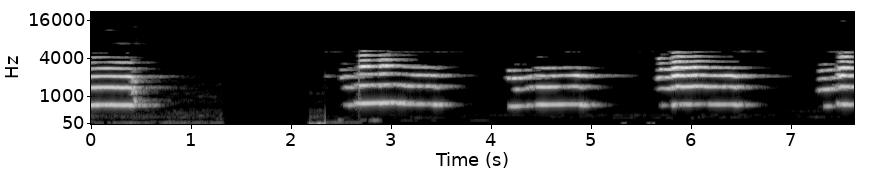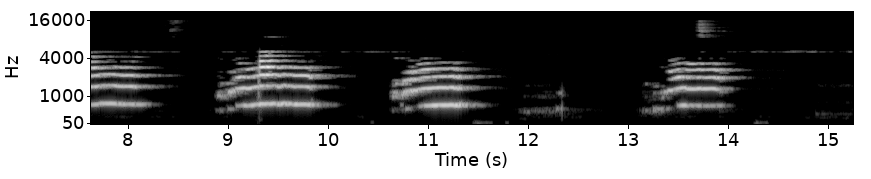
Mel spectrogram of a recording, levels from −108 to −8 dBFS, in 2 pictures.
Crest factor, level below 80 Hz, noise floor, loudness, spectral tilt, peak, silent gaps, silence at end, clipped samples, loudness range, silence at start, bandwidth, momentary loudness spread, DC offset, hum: 22 dB; -82 dBFS; under -90 dBFS; -25 LUFS; 10 dB/octave; -8 dBFS; none; 1.2 s; under 0.1%; 10 LU; 0 s; 5.2 kHz; 19 LU; under 0.1%; none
